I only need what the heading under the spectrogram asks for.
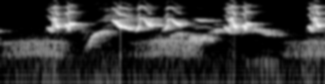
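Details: Asian pied starling giving a rapid run of chattering notes, squeaky rising chirps over a low rasping buzz, in fast overlapping bursts.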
